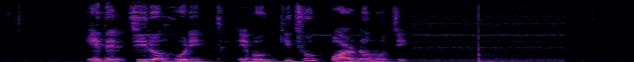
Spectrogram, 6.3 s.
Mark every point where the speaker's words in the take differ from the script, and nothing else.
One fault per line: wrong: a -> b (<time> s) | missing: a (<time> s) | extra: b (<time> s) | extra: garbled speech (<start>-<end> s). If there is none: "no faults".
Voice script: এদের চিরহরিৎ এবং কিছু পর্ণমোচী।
no faults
